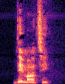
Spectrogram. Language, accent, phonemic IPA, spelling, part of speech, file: French, Canada, /de.mɑ̃.ti/, démentie, verb, LL-Q150 (fra)-démentie.wav
- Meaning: feminine singular of démenti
